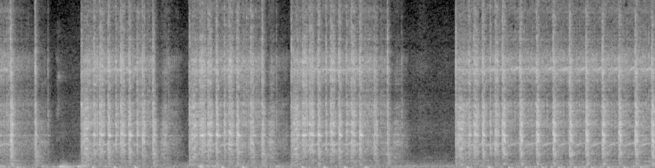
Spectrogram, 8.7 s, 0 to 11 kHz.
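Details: Honda TMX 125 Alpha motorcycle, hard starting and hiccuping, with loud valve noise: repeated short cranking bursts with pauses, catching only briefly and never settling; suspected valve clearance too loose, tune-up planned.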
